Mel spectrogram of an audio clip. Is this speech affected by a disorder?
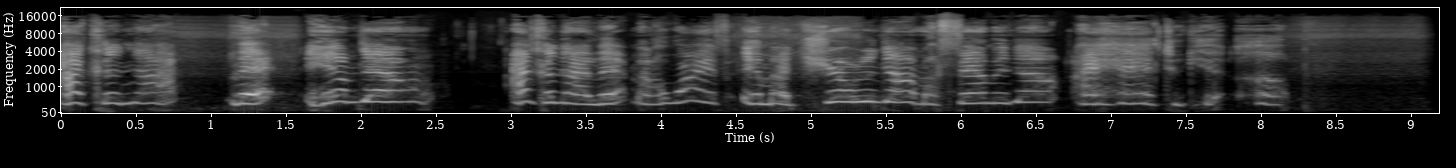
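Yes: ALS; sometimes hard breathing.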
